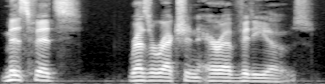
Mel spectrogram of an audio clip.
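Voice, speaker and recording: A man's voice: mid-range voice, fairly even intonation, slow, pushed and bright. A man co-hosting a music podcast in casual, sweary, exasperated banter. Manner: profane, exasperated bickering. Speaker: podcast co-host.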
